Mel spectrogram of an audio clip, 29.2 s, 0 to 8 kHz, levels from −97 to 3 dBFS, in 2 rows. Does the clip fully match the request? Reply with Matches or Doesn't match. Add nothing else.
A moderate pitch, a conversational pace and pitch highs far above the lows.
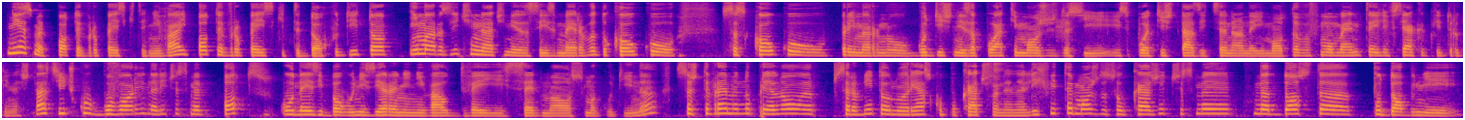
Matches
